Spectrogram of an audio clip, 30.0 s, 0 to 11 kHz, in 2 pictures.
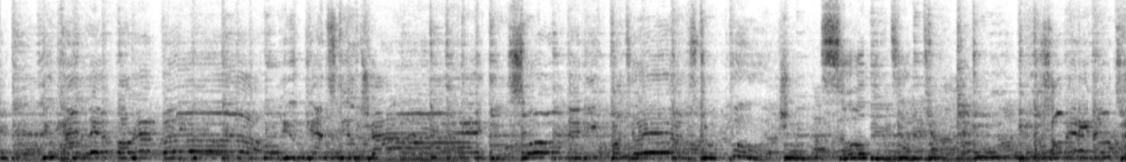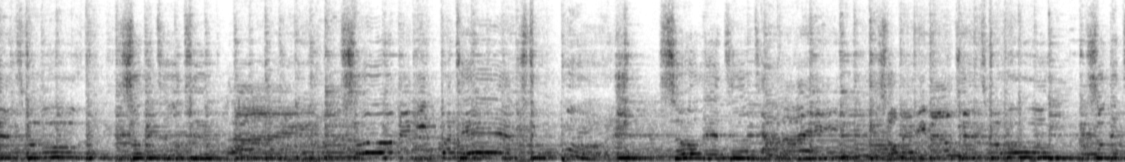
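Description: A man singing over a modified Alvarez MSB1 acoustic piccolo bass guitar, which plays steady plucked low notes. Two long falling pitch slides come about ten seconds in and again about twenty-three seconds in.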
